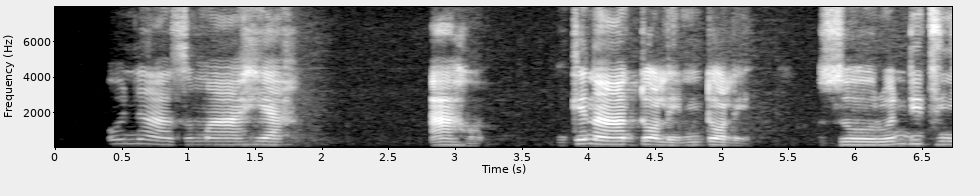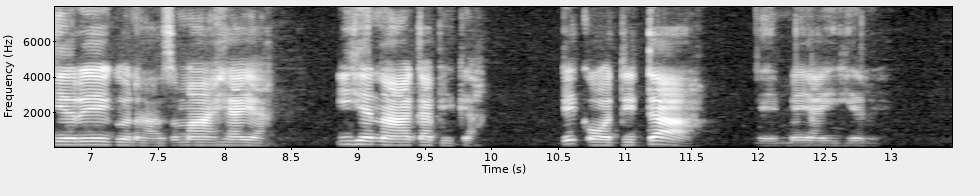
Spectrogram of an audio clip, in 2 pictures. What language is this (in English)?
Igbo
